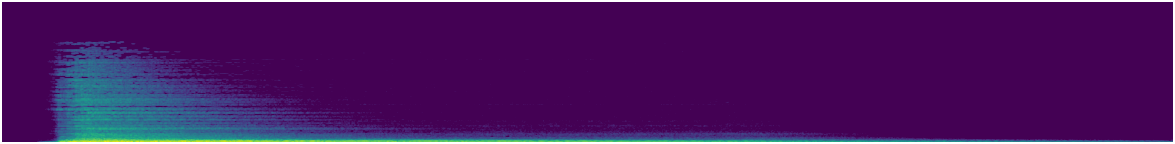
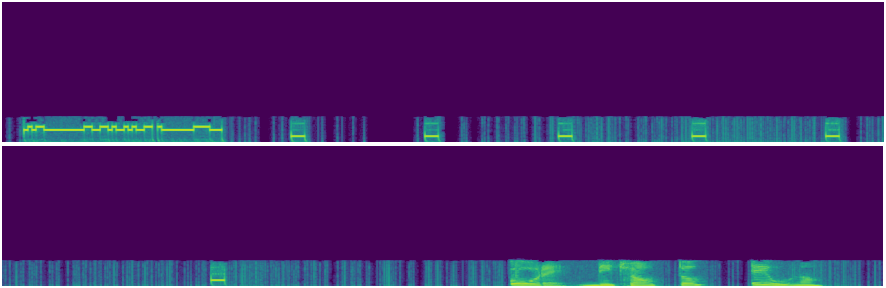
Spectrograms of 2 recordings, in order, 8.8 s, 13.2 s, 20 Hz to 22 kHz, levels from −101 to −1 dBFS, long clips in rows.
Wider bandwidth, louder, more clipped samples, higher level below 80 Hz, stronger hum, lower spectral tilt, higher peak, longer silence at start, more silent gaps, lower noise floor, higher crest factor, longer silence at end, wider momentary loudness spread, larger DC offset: first, 7.2 kHz vs 4.3 kHz; about the same, -18 LUFS vs -16 LUFS; neither; first, -26 dBFS vs -52 dBFS; neither; about the same, -10 dB/octave vs -10 dB/octave; first, 0 dBFS vs -6 dBFS; first, 0.45 s vs 0.15 s; second, none vs 1.94-2.00 s, 2.44-2.49 s, 2.76-3.09 s, 3.33-3.41 s, 3.53-3.57 s, 6.37-6.41 s; first, -65 dBFS vs -55 dBFS; about the same, 18 dB vs 14 dB; first, 2.45 s vs 0.45 s; first, 22 LU vs 16 LU; second, under 0.1% vs 0.1%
